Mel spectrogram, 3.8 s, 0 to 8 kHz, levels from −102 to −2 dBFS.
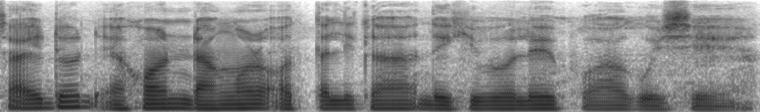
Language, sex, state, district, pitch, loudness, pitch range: Assamese, male, Assam, Kamrup Metropolitan, 105 Hz, -21 LUFS, 100-110 Hz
